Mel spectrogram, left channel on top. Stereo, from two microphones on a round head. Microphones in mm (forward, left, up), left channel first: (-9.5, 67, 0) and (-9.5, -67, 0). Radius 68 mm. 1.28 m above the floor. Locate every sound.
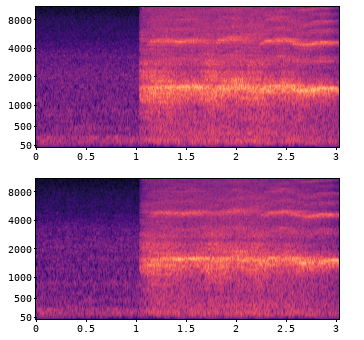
1.0 s a scream: 45° left (ahead or behind), 4 m; by 2.9 s 55° left (ahead or behind), 3.5 m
